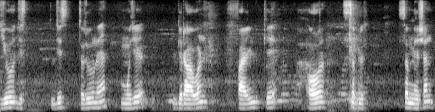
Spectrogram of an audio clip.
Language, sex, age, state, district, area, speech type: Urdu, male, 18-30, Delhi, North East Delhi, urban, spontaneous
